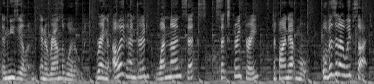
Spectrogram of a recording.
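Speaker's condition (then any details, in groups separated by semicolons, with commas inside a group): No condition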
